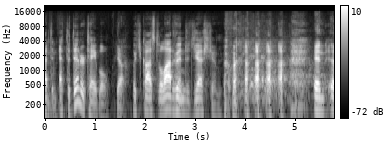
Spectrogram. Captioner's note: laughter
